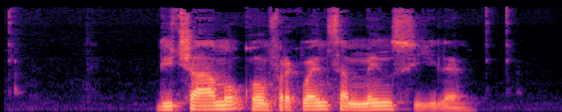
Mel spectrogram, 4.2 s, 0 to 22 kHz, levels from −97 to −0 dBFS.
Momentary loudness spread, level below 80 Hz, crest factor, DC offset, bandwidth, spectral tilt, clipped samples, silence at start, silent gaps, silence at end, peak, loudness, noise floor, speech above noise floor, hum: 12 LU; -54 dBFS; 18 dB; under 0.1%; 16.5 kHz; -5.5 dB/octave; under 0.1%; 1.2 s; none; 0.7 s; -2 dBFS; -17 LUFS; -66 dBFS; 50 dB; none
